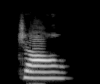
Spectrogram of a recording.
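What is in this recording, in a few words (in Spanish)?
"朝", chino mandarin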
